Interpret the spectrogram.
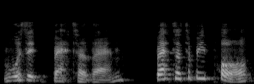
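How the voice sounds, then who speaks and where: An actor playing a defensive, anguished old male miser in a radio-style drama read over a video call, halting and pleading. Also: mid-range voice, wildly swooping pitch, fairly bright tone, husky, heavily acted. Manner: halting, pleading, swings in emphasis. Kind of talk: rehearsed radio-script drama reading. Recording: dull lo-fi video call audio.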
